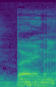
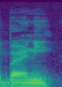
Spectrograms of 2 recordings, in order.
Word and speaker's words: Bernie: Then, mine is Bernie. It's almost like you're saying Bernard, but you say Bernie.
